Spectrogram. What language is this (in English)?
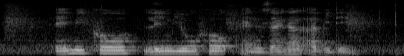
English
